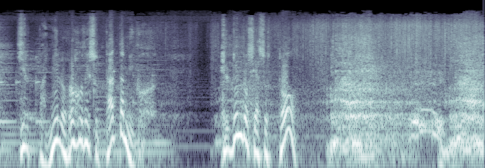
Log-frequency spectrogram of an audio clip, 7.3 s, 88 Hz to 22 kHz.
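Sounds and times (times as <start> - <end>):
speech: 0.3 - 2.5, 3.3 - 5.1
tiger roaring: 4.9 - 7.2.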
